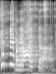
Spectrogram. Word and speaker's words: Paratha: us a recipe called Paratha. Did I pronounce that correctly? Yes. Roll your R a little bit. Paratha.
